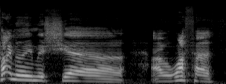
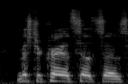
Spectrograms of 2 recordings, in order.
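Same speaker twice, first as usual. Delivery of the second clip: plain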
